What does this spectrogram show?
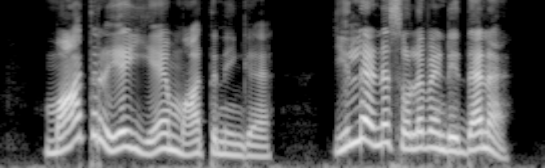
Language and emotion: Tamil, angry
